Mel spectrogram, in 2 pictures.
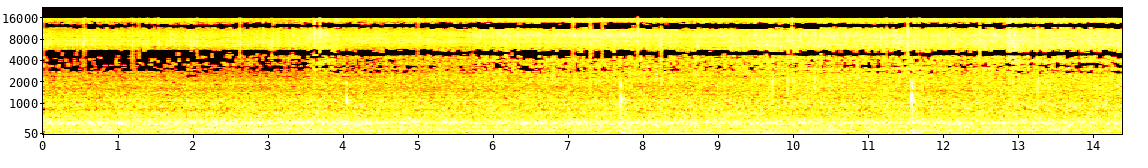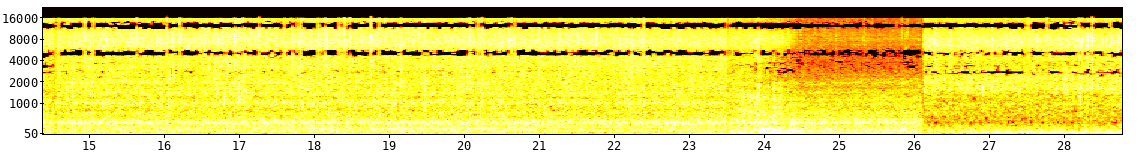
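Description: Pork-belly-wrapped asparagus sizzling in a non-stick frying pan: a steady frying hiss with a few small pops. It drops away briefly near the end, then comes back.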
